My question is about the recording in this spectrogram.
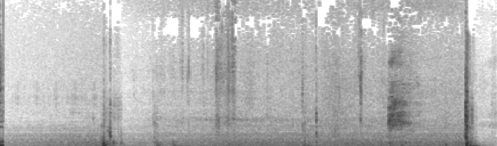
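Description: Steady low rumble inside a car cabin, with a sharp click about a second in and another just before the end.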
